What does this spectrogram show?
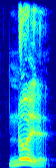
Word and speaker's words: null: our first number, 0, or in German, null. Null. Almost like the English nil that you know from sports like soccer for example. Null.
